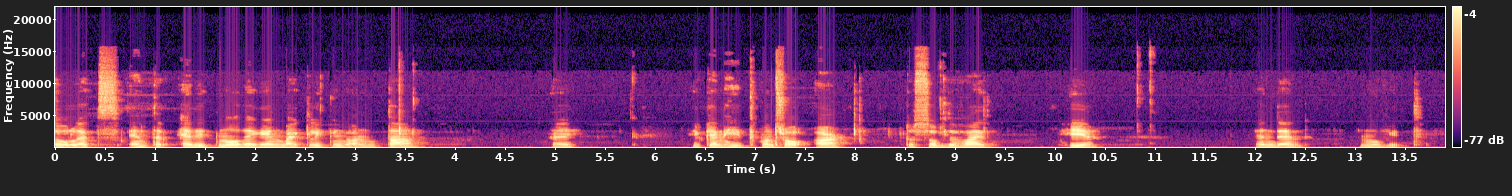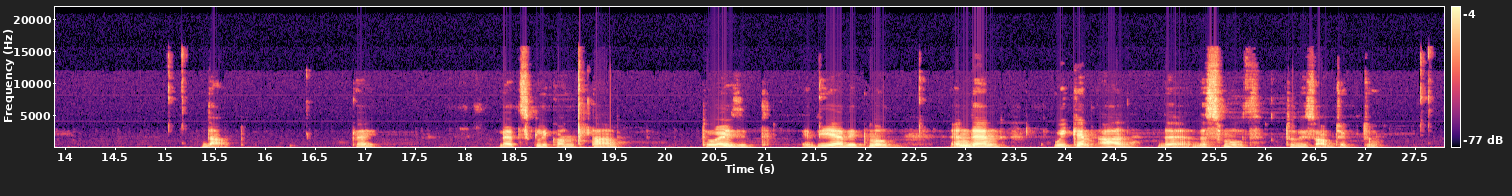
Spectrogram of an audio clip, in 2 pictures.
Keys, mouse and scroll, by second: 3.3 Tab, 4.9-5.4 scroll up 1, 8.5 ctrl+r, 15.0 click, 19.0 Tab, 19.9-20.5 scroll down 1, 21.4-27.4 middle drag, 22.5-26.0 scroll up 2, 26.0-26.8 scroll up 1, 27.4-27.7 drag.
